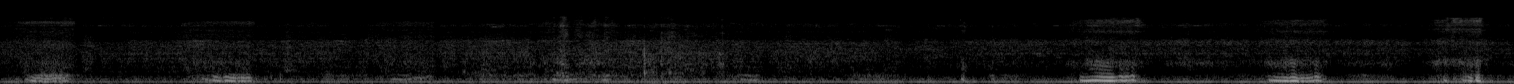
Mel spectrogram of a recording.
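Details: Sleeping domestic cat, recorded 2 December 2024, snoring with soft, rough, low breaths repeating roughly every two seconds, some louder than others, over a constant low electrical hum.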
